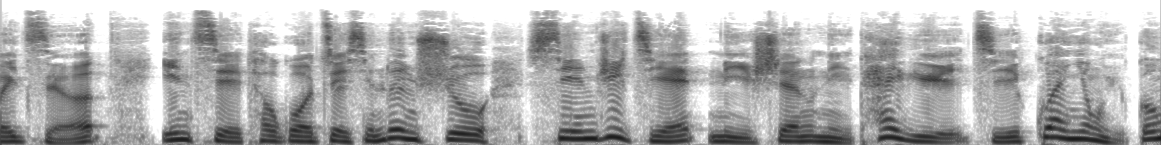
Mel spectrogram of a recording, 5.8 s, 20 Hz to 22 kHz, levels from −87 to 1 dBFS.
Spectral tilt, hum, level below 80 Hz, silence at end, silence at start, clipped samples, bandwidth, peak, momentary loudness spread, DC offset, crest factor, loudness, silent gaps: -4.5 dB/octave; none; -48 dBFS; 0 s; 0 s; under 0.1%; 16.5 kHz; -4 dBFS; 4 LU; under 0.1%; 12 dB; -16 LUFS; none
